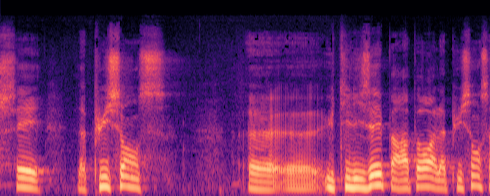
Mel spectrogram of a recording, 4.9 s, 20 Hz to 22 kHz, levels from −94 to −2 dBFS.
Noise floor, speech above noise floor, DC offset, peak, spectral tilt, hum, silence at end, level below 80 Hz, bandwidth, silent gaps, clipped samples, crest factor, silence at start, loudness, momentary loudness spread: -47 dBFS; 31 dB; under 0.1%; -4 dBFS; -5.5 dB/octave; none; 0 s; -58 dBFS; 13 kHz; none; under 0.1%; 14 dB; 0 s; -17 LUFS; 12 LU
